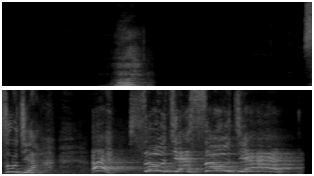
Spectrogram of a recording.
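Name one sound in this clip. A young man shouts excitedly, close by.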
